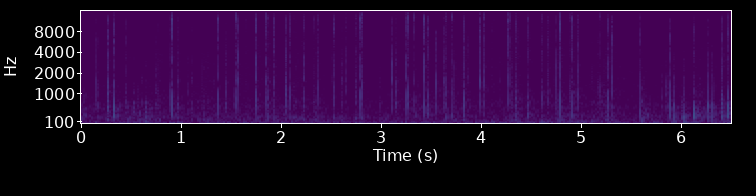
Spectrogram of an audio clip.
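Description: Long acrylic nails tap and scrape across the glossy glass screen of a tablet lying flat on a table. Rapid, dry, bright clicks come in a steady flurry with short scratchy strokes between them, all at a quiet level.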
